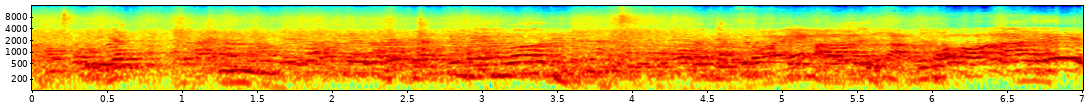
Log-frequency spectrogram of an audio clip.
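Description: A crowd of women chatter loudly all around, close by.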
